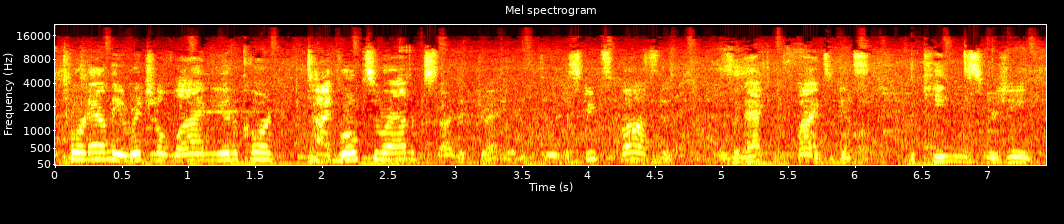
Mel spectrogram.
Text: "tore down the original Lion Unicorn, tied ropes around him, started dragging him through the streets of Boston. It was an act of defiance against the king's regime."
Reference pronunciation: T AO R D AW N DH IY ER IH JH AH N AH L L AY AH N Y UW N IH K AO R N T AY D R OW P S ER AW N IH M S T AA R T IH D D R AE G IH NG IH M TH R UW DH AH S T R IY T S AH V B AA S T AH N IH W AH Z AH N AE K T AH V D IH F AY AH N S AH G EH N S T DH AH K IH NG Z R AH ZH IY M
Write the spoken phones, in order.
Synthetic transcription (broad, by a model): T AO R D AW N DH IY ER IH JH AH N L L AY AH N Y UW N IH K AO R N T AY D R OW P S ER AW N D S T AA R T IH D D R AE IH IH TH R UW DH AH S T R IY T S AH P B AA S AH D IH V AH Z AH N AE K T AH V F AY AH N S AH G EH N S T DH AH K IH NG Z R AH ZH IY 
